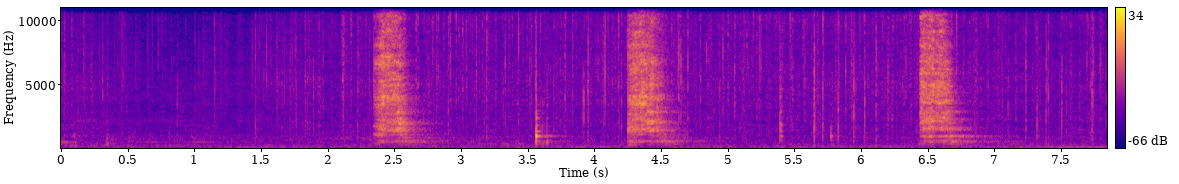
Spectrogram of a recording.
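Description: Metal spatula scraping across the hot steel top of a Loco flat-top griddle as fried rice is scooped into a wooden bowl: three scrapes about two seconds apart, with one sharp click in between. A faint sizzle runs under them.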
